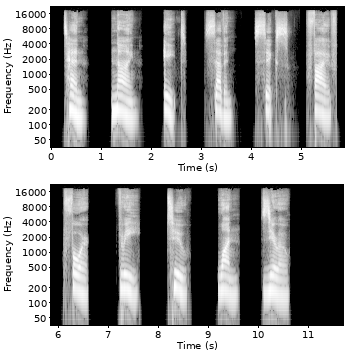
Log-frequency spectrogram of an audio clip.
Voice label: Slightly Computery Female Countdown From 10 To Zero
